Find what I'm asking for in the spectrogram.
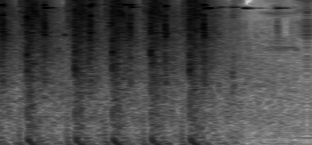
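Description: Red Eye Assault Rifle fires in a video game, a rapid burst of about six evenly spaced heavy shots with booming low thumps, loud and close, fading into a short tail at the end.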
